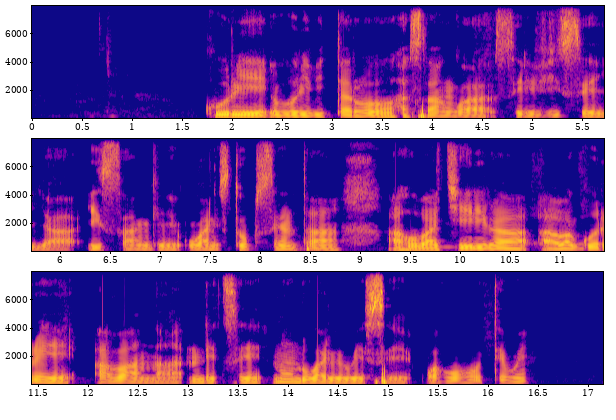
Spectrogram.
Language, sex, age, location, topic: Kinyarwanda, male, 18-24, Nyagatare, health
